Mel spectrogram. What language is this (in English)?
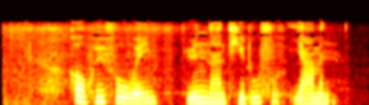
Chinese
